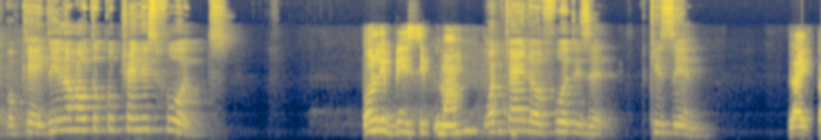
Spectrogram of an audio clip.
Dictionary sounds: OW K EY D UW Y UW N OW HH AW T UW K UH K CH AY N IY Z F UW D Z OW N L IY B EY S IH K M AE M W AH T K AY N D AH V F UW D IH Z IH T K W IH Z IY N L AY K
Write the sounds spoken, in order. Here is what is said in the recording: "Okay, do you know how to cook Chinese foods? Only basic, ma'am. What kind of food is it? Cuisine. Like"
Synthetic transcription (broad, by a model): OW K EY D UW Y UW N OW HH AW T UW K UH K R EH N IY S F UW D OW N L IY B EY S IH K M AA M W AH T K AY N D AH V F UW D IH Z IH T K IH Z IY N L AY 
